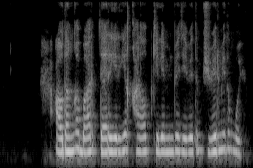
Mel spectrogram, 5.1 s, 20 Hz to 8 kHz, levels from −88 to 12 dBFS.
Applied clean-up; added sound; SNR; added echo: none; none; none; none.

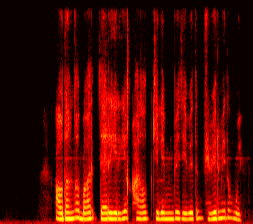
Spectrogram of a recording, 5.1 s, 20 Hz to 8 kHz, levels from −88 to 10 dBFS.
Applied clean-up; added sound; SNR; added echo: neural diffusion model UNIVERSE++.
